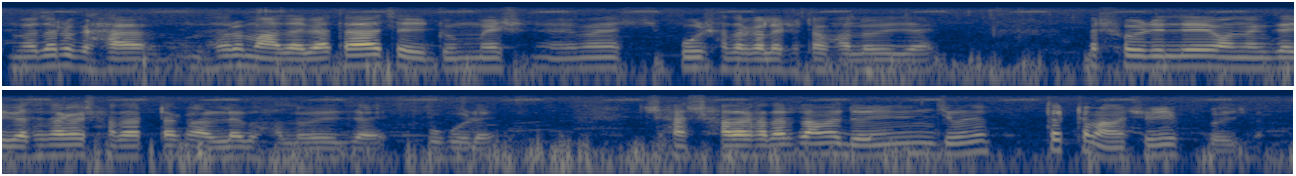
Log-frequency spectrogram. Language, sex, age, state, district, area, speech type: Bengali, male, 18-30, West Bengal, Birbhum, urban, spontaneous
